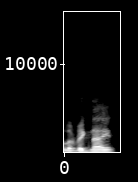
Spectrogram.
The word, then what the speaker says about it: Lavigne: With a silent G. I just pronounced it like Avril Lavigne. That's what I did too. And I was reading it. I was thinking Lavigne.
